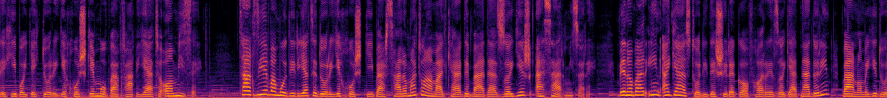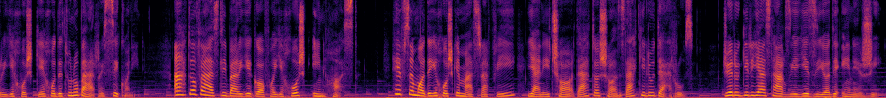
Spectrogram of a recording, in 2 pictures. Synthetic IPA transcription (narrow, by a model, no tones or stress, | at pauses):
ehiːbɒːje̞cʰd̪oːɾe̞je̞xo̞ʃce̞mo̞væfːæɣijæt̪ʰɒːmiːze̞̰ | t̪ʰæɣzie̞væmo̞d̪iːɾijæt̪ʰe̞d̪oːɾe̞je̞xo̞ʃciːbæɾsælɒːmæt̪ʰo̞æmælcʰæɾd̪e̞bæd̪æzːɒːje̞ʃæsæɾmḭz̥ɒ̰ɾe̞̰ | b̥e̞nɒːbæɾʔiːnʔæɟæɾæz̥t̪ʰoːliːd̪e̞ʃiːɾe̞ɡɒːfhɒːɾe̞zɒːjæt̪ʰnæd̪ɒːɾin | bæɾnɒːme̞je̞d̪oːɾe̞je̞xo̞ʃcʰiexo̞d̪e̞t̪ʰunobæ̰rːḛsiːkʰo̞̰nḭd̪̥ | ʔæhd̪̥ɒːfe̞æsliːbæɾɒːje̞ɡɒːfhɒːje̞xoʃcinhɒ̰ːst̪ | he̞fz̥e̞mɒːd̪ːeje̞xo̞ʃce̞mæsɾæfi | jæːniːt͡ʃʰɒːɾd̪æht̪ʰɒːʃɒːnzd̪æhcʰiːlud̪æ̰ɾrṵz̥ | d͡ʒe̞loɟiːɾijæz̥t̪ʰæɣzije̞je̞zijɒːd̪e̞ʔene̞̰ɾʒḭː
